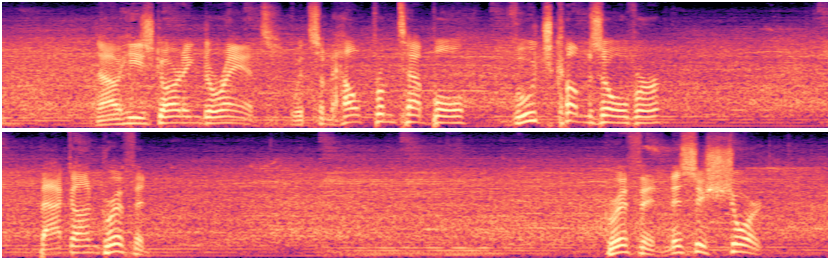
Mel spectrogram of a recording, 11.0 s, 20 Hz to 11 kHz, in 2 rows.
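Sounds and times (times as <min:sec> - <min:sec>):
basketball arena noise: 0:00.0 - 0:11.0
low background music: 0:00.0 - 0:11.0.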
